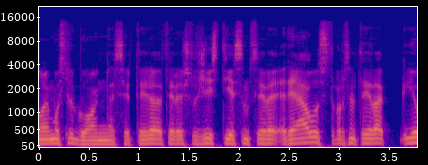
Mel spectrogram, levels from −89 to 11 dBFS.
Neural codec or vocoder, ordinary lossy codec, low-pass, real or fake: codec, 44.1 kHz, 7.8 kbps, Pupu-Codec; Opus, 64 kbps; 14.4 kHz; fake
